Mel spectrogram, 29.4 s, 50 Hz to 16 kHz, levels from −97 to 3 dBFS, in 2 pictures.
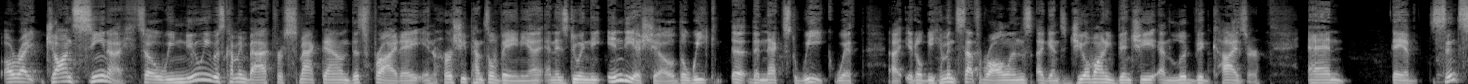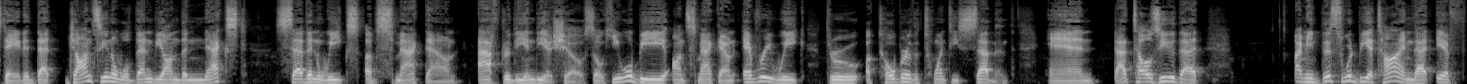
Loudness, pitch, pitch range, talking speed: -25 LUFS, 130 Hz, 120-150 Hz, 190 wpm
